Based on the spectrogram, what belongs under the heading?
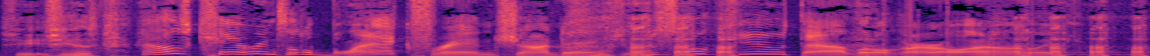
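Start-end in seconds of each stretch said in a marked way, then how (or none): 0.5-4.8 put-on corny, sing-song Ohio mom accent. Retelling what mom said about a friend, imitating mom's Ohio accent. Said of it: "her Ohio accent".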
